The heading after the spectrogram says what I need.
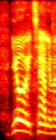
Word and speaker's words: Youri Tielemans: Youri Tielemans.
